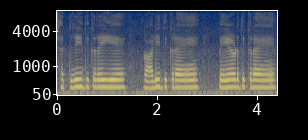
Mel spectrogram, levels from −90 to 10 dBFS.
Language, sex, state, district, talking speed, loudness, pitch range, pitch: Hindi, female, Madhya Pradesh, Bhopal, 165 wpm, -12 LUFS, 215-225 Hz, 220 Hz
